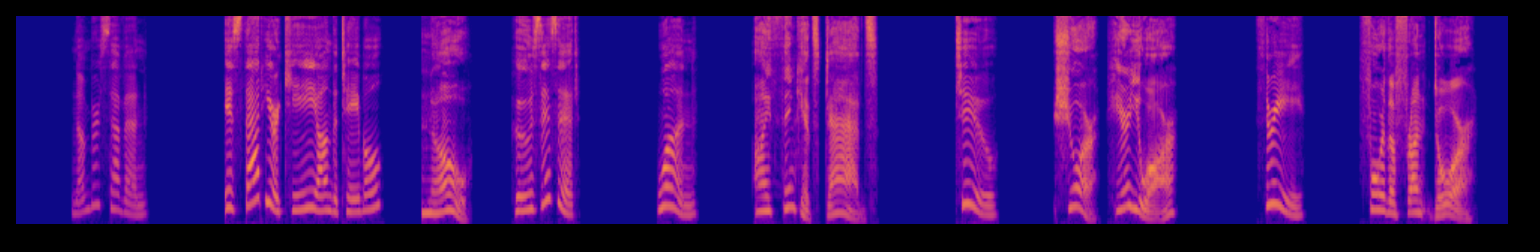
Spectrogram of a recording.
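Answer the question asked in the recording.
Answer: 1: I think it's Dad's.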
